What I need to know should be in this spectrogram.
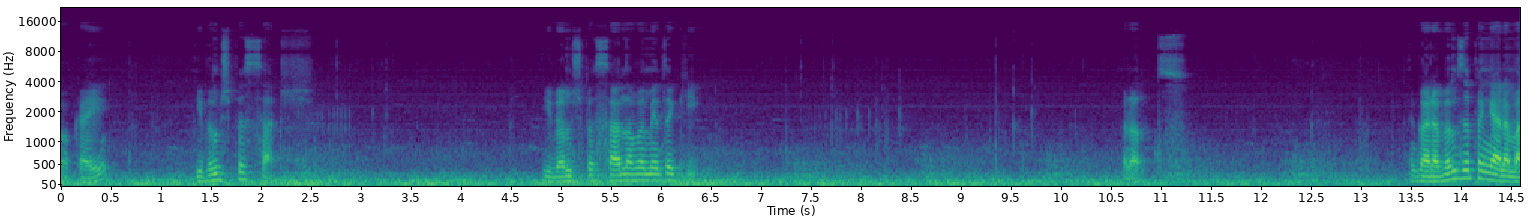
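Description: Water rumbles in a low, steady underwater drone.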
